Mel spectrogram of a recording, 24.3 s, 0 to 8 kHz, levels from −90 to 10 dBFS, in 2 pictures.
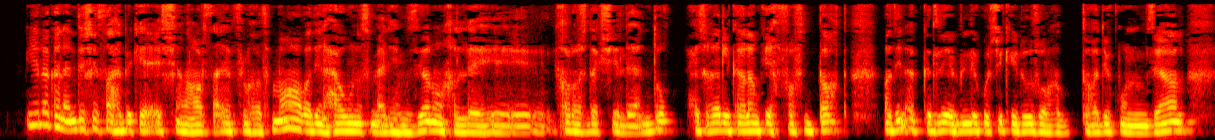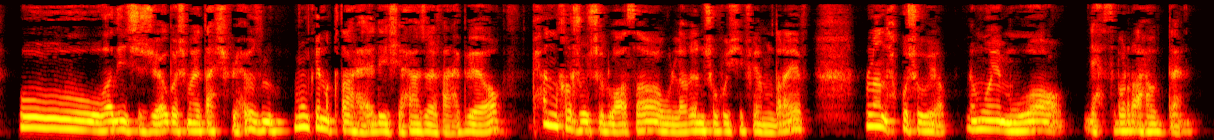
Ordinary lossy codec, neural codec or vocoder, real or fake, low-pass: MP3, 32 kbps; none; real; 7.2 kHz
